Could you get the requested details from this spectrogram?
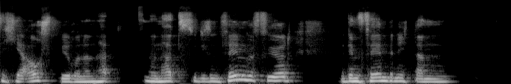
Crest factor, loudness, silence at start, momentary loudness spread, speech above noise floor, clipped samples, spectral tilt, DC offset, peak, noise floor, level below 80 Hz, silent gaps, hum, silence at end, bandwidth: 16 dB; -22 LUFS; 0 s; 11 LU; 54 dB; under 0.1%; -5 dB/octave; under 0.1%; -6 dBFS; -76 dBFS; -58 dBFS; none; none; 0.6 s; 15.5 kHz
